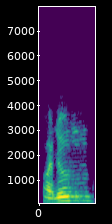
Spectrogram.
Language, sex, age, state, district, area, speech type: Marathi, male, 18-30, Maharashtra, Nagpur, urban, conversation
